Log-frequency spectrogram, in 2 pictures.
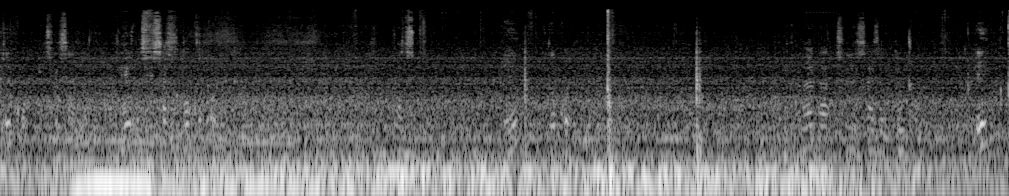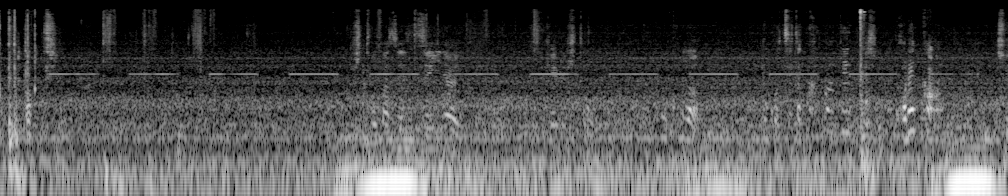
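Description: Steady low rumble and road noise from inside a car driving in Niigata, Japan, on the way to see rice terraces, continuous throughout, with a soft repeating electronic beep joining partway through and a few thumps from bumps.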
